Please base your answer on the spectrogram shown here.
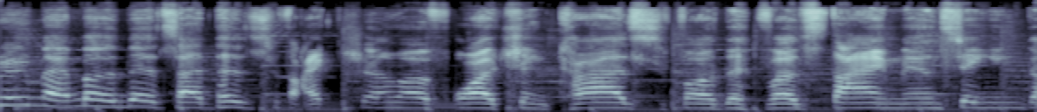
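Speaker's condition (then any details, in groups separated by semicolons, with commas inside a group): Cerebral palsy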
